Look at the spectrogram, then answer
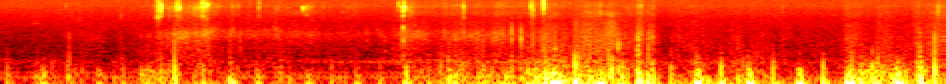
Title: My Heartbeat ☺️💓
